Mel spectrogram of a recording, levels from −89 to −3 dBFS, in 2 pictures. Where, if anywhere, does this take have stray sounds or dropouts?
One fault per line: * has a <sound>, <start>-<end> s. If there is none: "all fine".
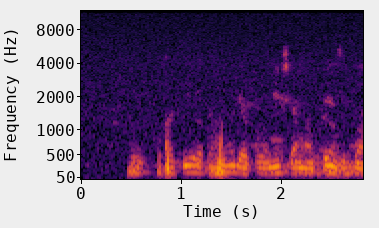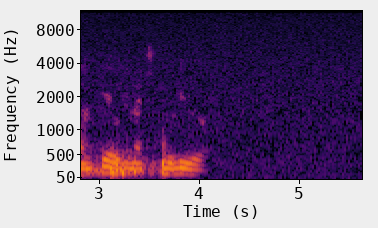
all fine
